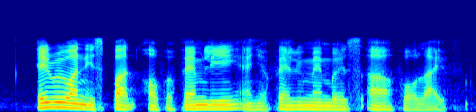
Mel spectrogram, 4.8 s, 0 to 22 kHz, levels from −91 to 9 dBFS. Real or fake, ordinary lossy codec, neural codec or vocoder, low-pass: real; none; none; 5.4 kHz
